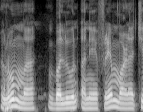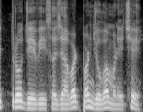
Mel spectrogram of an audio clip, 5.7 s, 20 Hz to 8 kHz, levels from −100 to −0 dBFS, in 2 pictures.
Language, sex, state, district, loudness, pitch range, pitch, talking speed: Gujarati, male, Gujarat, Valsad, -16 LUFS, 125-150 Hz, 130 Hz, 135 wpm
